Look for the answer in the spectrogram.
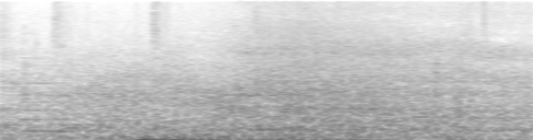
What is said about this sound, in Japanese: はい車通り過ぎました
